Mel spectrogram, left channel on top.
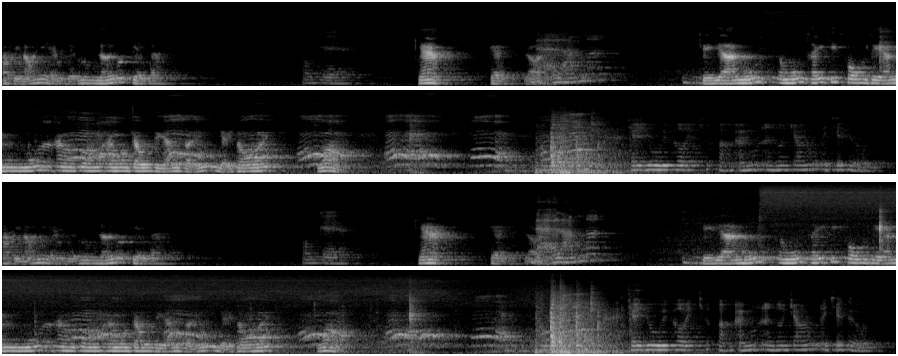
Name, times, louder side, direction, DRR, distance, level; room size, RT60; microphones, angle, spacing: voice 1, 0.0-1.6 4.2-4.4 4.9-5.4 7.0-11.7 12.1-12.4, left 2 dB, 45° left, 7 dB, 0.6 m, -27 dB
voice 2, 3.0-3.5 5.3-6.0 6.8-7.1 14.0-17.6, right 1 dB, 50° right, 3 dB, 1.2 m, -37 dB
Train / Sliding door, 6.7-16.0, right 5 dB, 75° right, 0.6 m, -37 dB
Speech, 9.6-11.0 11.3-13.4 13.6-14.0 14.3-14.8, left 1 dB, 60° left, 3.3 m, -34 dB
11.0 x 8.6 x 2.6 m, 0.94 s
head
